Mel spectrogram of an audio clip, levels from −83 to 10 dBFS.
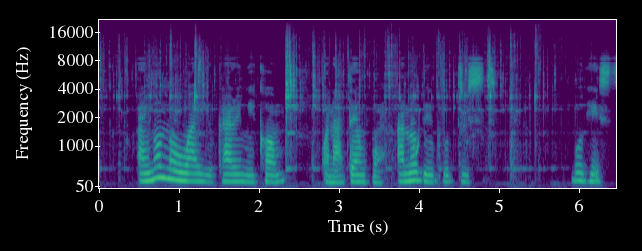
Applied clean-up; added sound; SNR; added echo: neural mask model RNNoise.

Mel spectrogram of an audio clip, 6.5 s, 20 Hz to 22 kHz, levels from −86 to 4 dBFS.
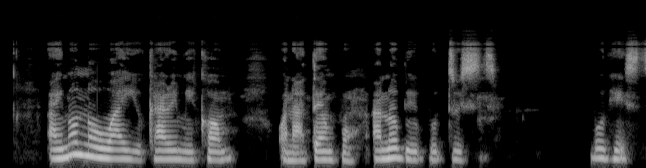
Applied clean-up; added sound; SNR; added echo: none; none; none; none.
